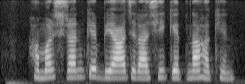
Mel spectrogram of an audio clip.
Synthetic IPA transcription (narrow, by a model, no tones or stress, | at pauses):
hɐməɾʃɾənkebjaːd͡ʒɾaːʃikeːt̪naɦɐkʰɪn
